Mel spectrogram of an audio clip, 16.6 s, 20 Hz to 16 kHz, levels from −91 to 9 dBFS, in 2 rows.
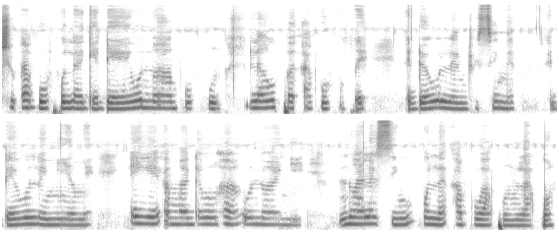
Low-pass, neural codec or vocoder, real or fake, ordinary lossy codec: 14.4 kHz; codec, 44.1 kHz, 2.6 kbps, SNAC; fake; AAC, 64 kbps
